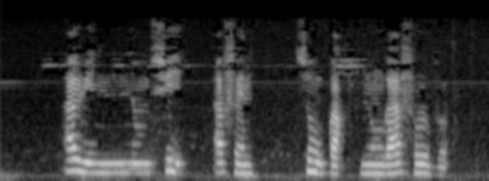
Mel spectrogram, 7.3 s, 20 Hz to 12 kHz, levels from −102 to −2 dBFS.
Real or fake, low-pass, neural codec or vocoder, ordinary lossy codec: real; 10.8 kHz; none; MP3, 32 kbps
